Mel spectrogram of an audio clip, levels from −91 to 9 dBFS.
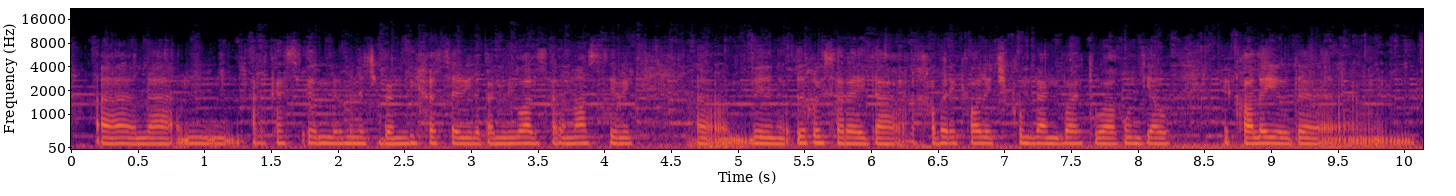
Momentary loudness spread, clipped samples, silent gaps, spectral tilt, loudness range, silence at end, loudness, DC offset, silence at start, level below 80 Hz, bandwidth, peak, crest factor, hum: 5 LU; under 0.1%; none; -6 dB/octave; 1 LU; 0 s; -27 LUFS; under 0.1%; 0 s; -42 dBFS; 11 kHz; -10 dBFS; 16 dB; none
